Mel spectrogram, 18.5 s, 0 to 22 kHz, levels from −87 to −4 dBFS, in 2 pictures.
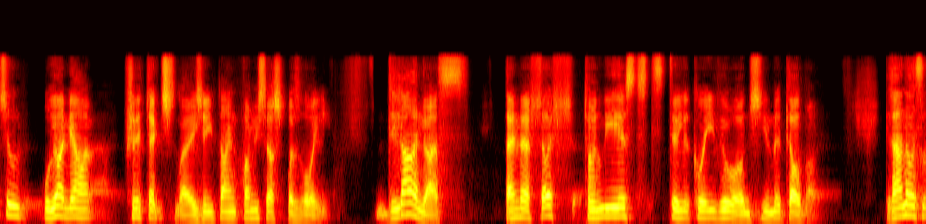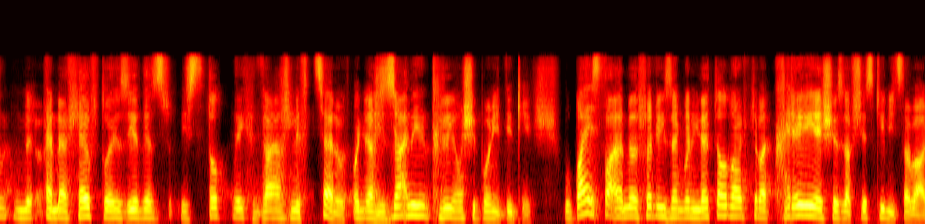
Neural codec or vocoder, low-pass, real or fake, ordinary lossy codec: codec, 16 kHz, 0.5 kbps, FreqCodec, larger model; none; fake; none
